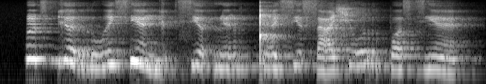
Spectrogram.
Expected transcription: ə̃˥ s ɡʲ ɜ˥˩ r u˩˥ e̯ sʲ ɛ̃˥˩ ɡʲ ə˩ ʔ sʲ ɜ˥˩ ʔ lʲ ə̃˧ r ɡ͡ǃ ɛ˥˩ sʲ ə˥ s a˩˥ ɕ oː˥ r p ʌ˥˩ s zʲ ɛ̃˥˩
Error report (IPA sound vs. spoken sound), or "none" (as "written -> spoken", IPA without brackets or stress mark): none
